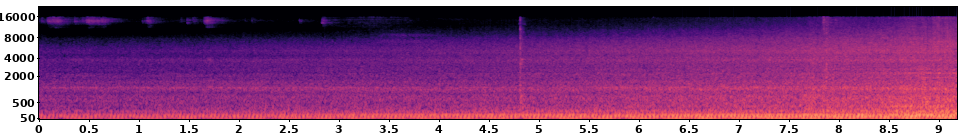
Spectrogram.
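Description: CSX diesel locomotive approaching at the head of a train: a steady low engine drone that grows louder throughout as it nears, with rail and wheel noise building near the end.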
